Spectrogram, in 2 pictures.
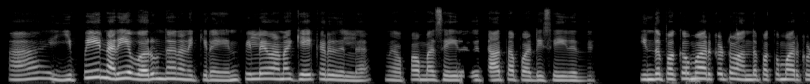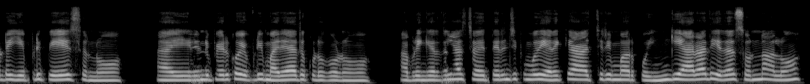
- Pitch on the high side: Yes, high, 220 Hz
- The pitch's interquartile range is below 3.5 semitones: Yes, average, 2.8 semitones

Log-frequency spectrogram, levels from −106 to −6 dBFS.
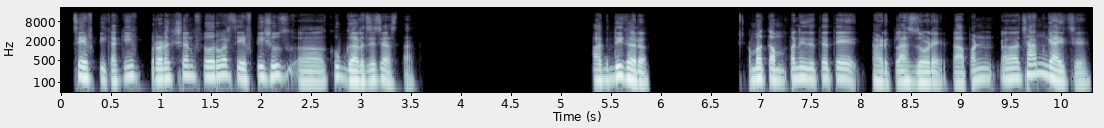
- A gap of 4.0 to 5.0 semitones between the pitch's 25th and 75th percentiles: Yes, average, 4.6 semitones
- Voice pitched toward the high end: No, low, 130 Hz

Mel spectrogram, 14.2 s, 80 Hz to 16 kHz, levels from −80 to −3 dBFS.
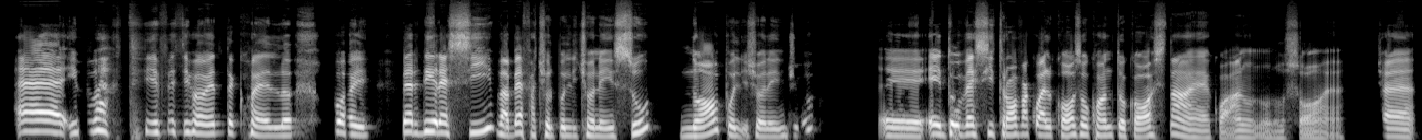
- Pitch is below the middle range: No, medium, 185 Hz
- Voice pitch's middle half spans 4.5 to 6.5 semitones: Yes, average, 5.3 semitones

